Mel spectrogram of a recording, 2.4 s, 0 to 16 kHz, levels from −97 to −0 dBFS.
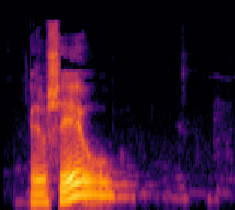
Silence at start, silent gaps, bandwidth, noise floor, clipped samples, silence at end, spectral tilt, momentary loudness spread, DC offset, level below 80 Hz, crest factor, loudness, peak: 0.3 s; none; 11.5 kHz; -63 dBFS; under 0.1%; 1.2 s; -5.5 dB/octave; 14 LU; under 0.1%; -54 dBFS; 20 dB; -17 LUFS; 0 dBFS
